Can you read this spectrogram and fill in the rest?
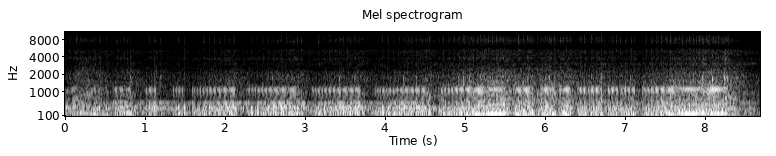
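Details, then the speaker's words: Small two-stroke engine running with a sharp, steady knock about three or four times a second; a hard internal knock, owner suspects a busted piston, unconfirmed. "I I want to show you guys what the sound of engine knock is cuz this is a perfect example. I think this got a busted piston."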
